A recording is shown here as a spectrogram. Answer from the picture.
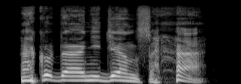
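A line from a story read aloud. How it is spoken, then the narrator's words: Laughing. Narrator (Russian): рассмеялся охранник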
